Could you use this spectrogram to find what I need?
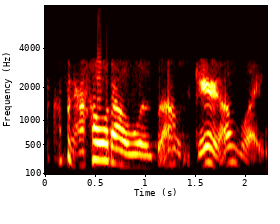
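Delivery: normal talking voice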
